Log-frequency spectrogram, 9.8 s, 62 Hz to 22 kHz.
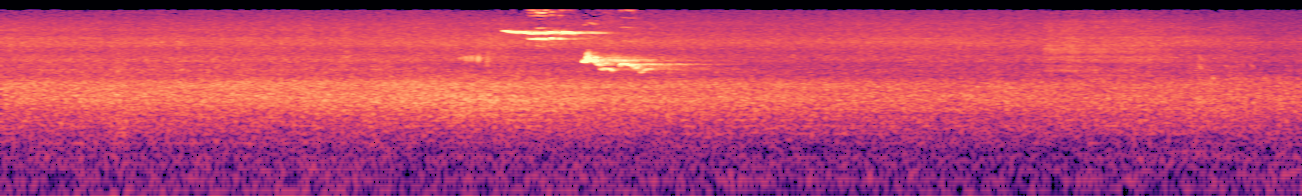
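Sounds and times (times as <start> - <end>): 
steady background noise: 0.0 - 9.7
European robin Erithacus rubecula singing whistled phrase: 3.4 - 5.3.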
